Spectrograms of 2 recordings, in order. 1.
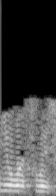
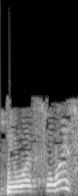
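الحركة بعد السين خفيفة وقصيرة. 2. الحركة بعد السين مشبعة وممدودة.

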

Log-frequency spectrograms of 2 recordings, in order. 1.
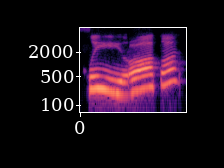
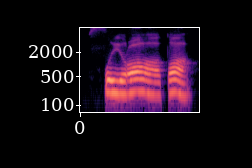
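الحركة الأولى ممدودة بقدر الثانية. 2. الحركة الأولى قصيرة، والثانية طويلة. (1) "هكذا ساوينا بين الزمن الصاد والراء، ومضطنا الصاد وأدخلنا ياء" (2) "بخفض الفك في الصاد وإعطائها حركة واحدة فقط"

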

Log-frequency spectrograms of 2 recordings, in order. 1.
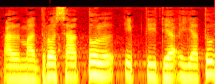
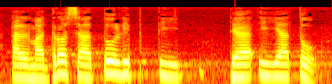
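Huruf 'l' mengakhiri sebuah suku kata sebelum 'ibtida' yang terpisah. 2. Huruf 'l' menyambung dengan lancar ke 'libtida' tanpa jeda. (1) "Al-Madrasatul Ibtida'iyatu salah" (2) "Lam dihidupkan menjadi lib. Baca Libtida'iyatu"

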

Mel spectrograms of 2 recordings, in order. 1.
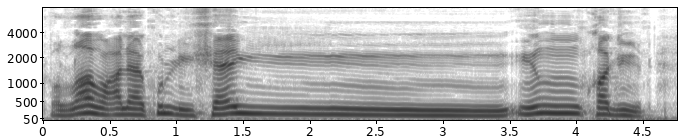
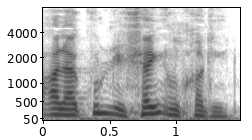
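الحركة في shay تُمدّ مدًا طويلًا جدًا. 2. الحركة في shay قصيرة، ولا تُطال. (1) "ست حركات" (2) "بدون مد كده"

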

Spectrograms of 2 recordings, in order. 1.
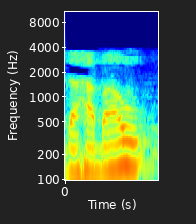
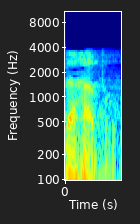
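Kata itu berakhir dengan bunyi au. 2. Kata itu berakhir dengan u biasa. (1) "enggak bisa dibaca dahabau, itu enggak bisa" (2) "Maka dibaca dahabu"

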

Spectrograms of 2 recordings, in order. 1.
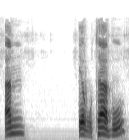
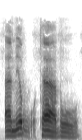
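Ein Glottisschlag trennt die beiden Wörter. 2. Die Wörter gehen ohne Glottisschlag ineinander über. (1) "Beim Lesen allerdings sagt man nicht am Irrtabu" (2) "Nehmen wir als Beispiel die beiden Worte Amirtabu"

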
